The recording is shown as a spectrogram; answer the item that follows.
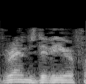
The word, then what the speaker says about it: remdesivir: It's not remdesivir. It's remdesivir. Like, spell it out phonetically, Mr. Former English teacher.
